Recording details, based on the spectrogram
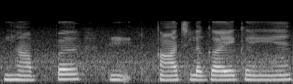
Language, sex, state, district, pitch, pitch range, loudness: Hindi, female, Haryana, Rohtak, 215 Hz, 210-220 Hz, -16 LUFS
